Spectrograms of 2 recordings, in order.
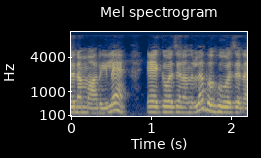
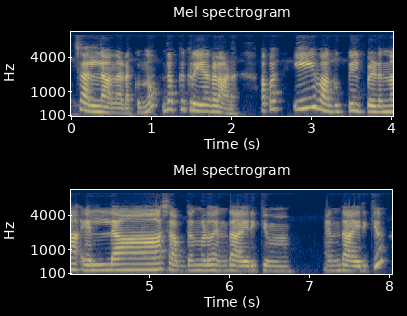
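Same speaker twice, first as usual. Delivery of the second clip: normal talking voice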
